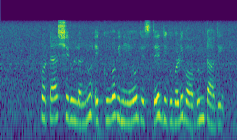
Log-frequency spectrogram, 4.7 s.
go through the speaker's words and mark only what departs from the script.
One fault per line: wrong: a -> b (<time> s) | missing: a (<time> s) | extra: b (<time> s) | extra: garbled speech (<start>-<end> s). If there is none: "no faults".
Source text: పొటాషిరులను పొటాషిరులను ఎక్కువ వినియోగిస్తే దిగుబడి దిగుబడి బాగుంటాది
missing: పొటాషిరులను (1.8 s)
missing: దిగుబడి (3.7 s)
